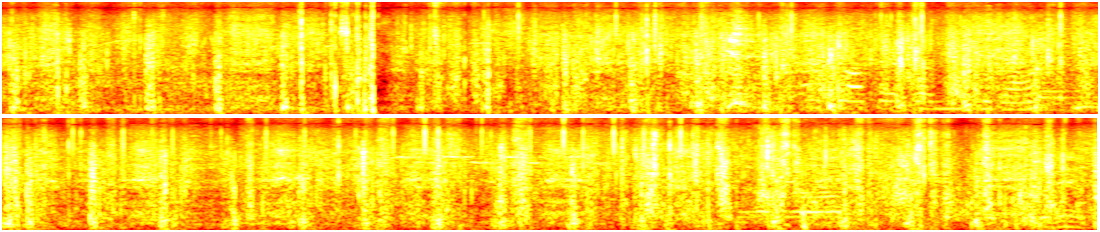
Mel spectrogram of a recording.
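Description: A runner's footsteps on a wet gravel and dirt trail: quick, steady strides, with voices mixed in.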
